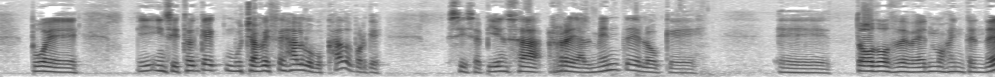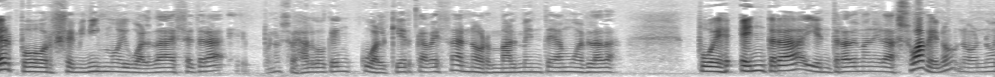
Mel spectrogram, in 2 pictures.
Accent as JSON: {"language": "Spanish", "town": "Ubrique", "region": "Andalusia", "country": "Spain", "tie": "born or raised there", "said": "como ha ocurrido aquí en mi pueblo, en Ubrique"}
